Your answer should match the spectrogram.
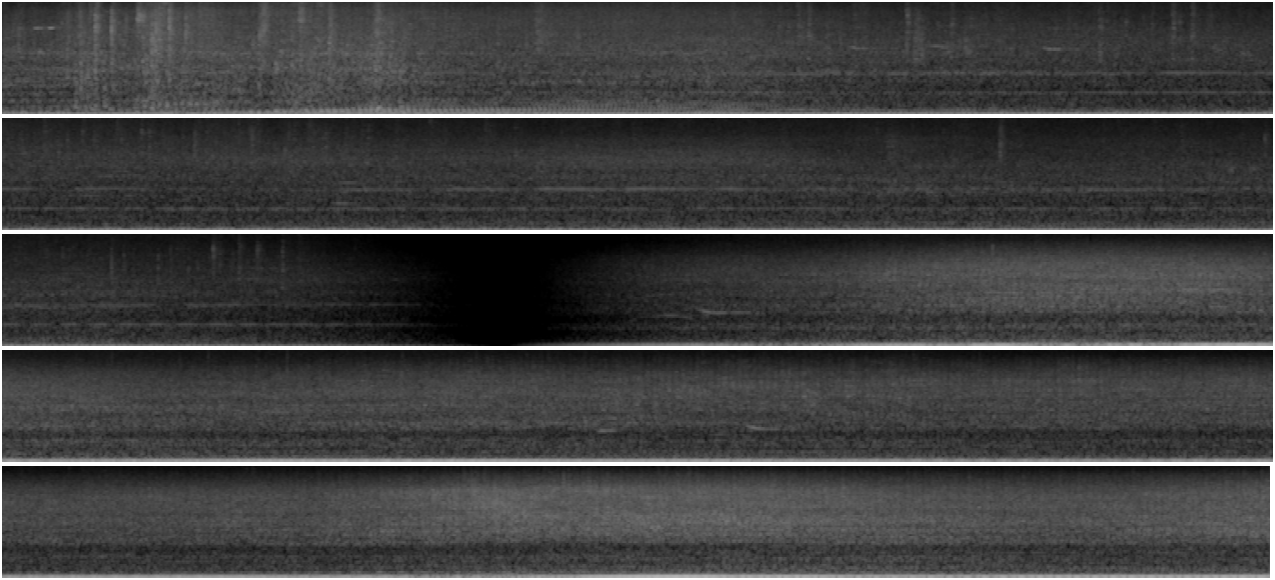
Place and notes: Fongshan, Kaohsiung - Beside the railroad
